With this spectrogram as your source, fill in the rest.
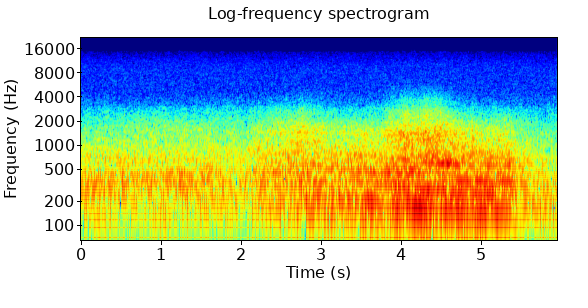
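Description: Vintage 1950 Indianapolis 500 race cars roar past on the oval, a loud, continuous engine drone that swells as the pack nears and peaks before easing off, with no voices.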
